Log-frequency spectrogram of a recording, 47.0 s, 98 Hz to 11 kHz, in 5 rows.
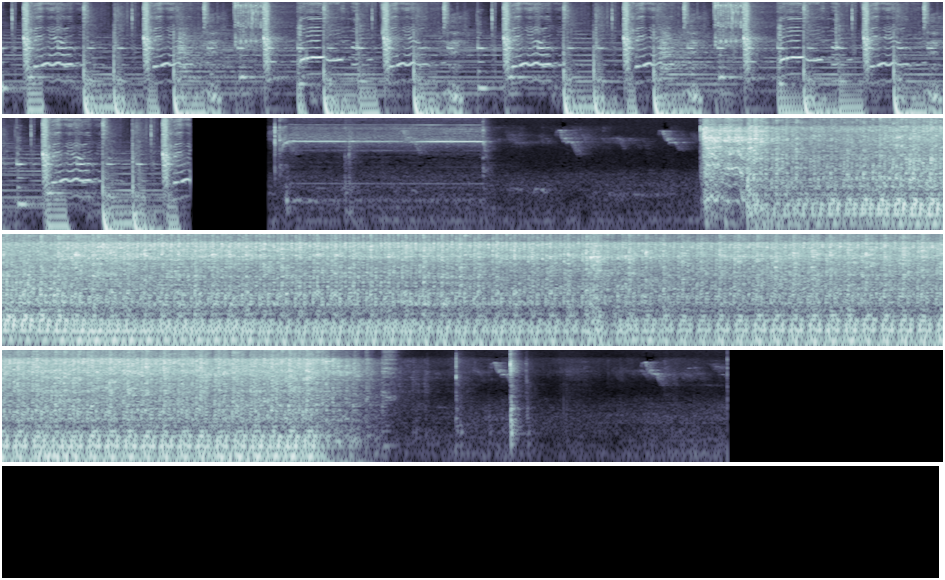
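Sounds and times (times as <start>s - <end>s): motorcycle engine starting and idling: 16.4s - 32.4s.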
